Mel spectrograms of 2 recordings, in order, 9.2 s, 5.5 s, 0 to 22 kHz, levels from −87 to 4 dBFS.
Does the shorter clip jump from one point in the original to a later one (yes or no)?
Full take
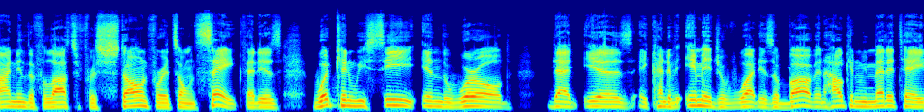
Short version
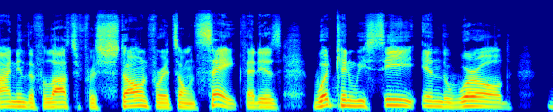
no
